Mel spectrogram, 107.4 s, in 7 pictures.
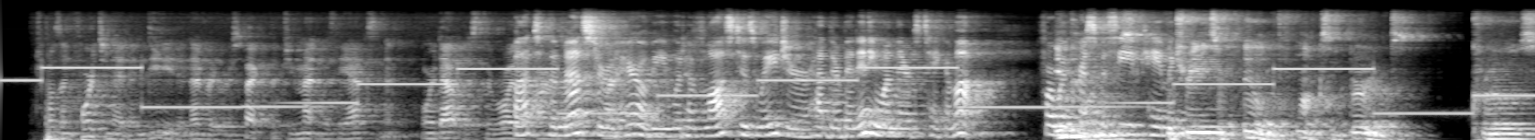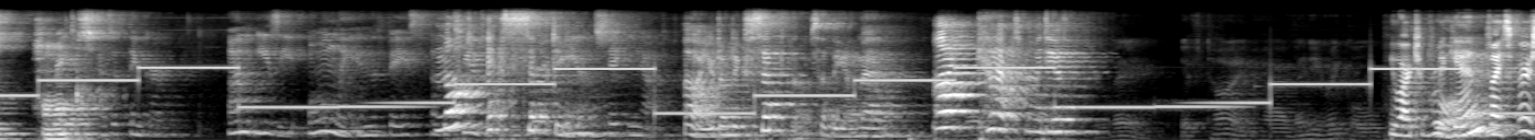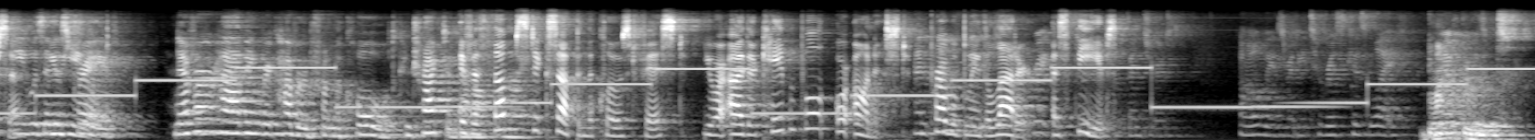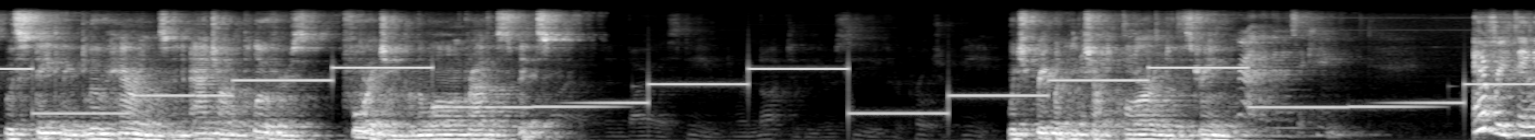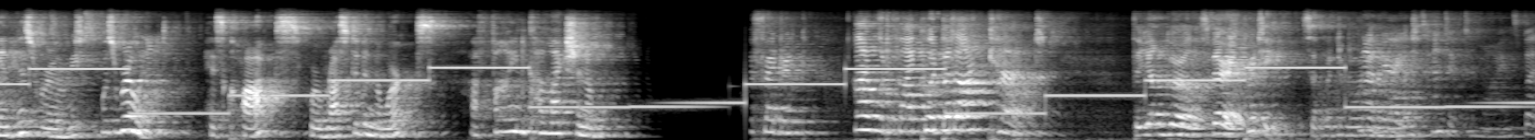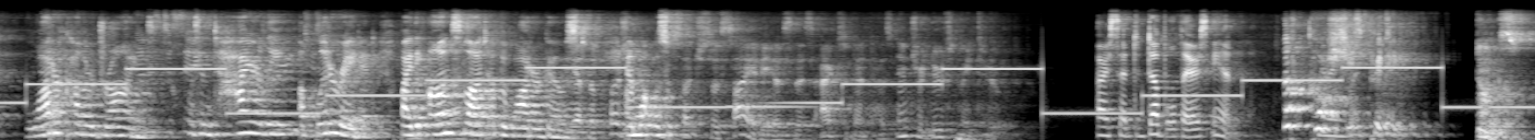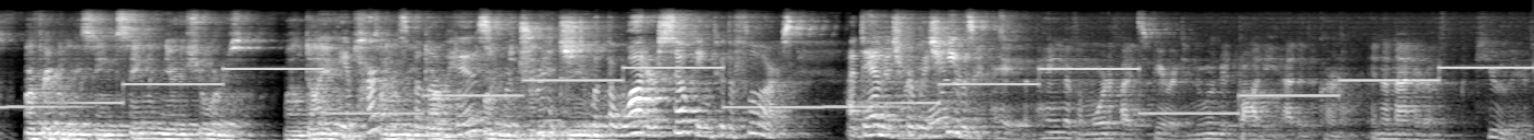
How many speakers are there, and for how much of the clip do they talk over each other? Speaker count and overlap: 7, about 32%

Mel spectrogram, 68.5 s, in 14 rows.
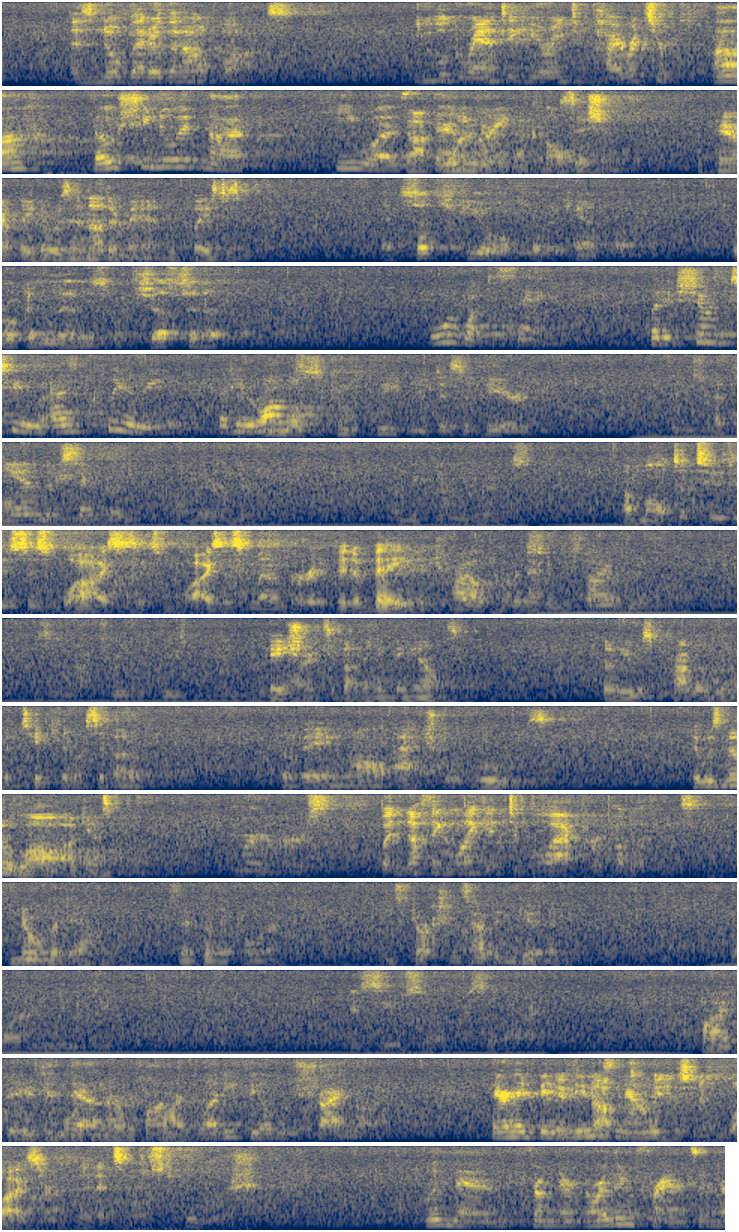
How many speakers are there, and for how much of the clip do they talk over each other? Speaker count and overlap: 9, about 11%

